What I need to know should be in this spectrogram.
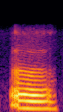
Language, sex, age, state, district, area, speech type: Kannada, female, 60+, Karnataka, Gulbarga, urban, conversation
